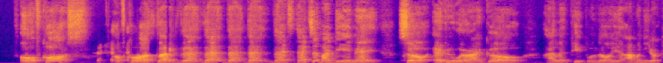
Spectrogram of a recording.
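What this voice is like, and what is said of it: New York accent. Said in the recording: “I hear your New York accent. You know, I can hear, you know, you talk like a New Yorker, I can hear it.”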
